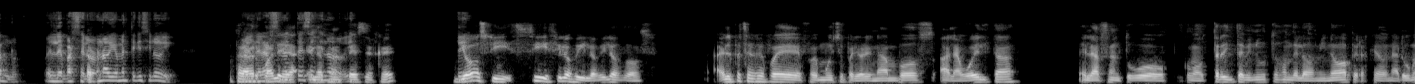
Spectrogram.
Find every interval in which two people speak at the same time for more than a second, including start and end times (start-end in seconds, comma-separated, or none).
2.4-3.6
